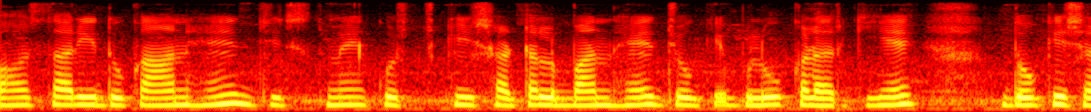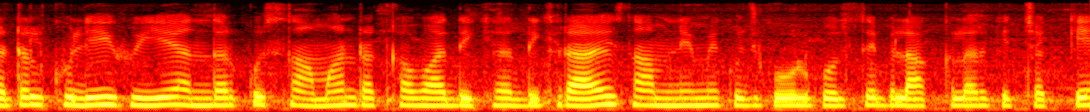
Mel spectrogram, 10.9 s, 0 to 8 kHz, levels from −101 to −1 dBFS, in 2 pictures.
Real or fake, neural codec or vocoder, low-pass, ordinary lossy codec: real; none; 7.2 kHz; none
